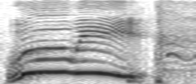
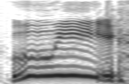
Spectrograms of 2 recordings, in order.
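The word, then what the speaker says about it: WHOI: So in 1989, a team of biologists from the Woods Hole Oceanographic Institute, known by the acronym, which is genuinely meant to be pronounced woo-wee. I swear to God, look it up. I swear to God, it's W-H-O-I. If you look on Wikipedia, it says pronounced woo-wee.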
